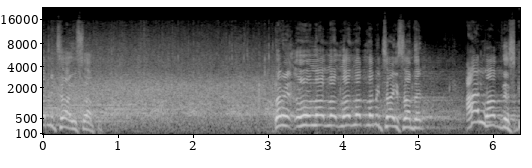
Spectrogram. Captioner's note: cheers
